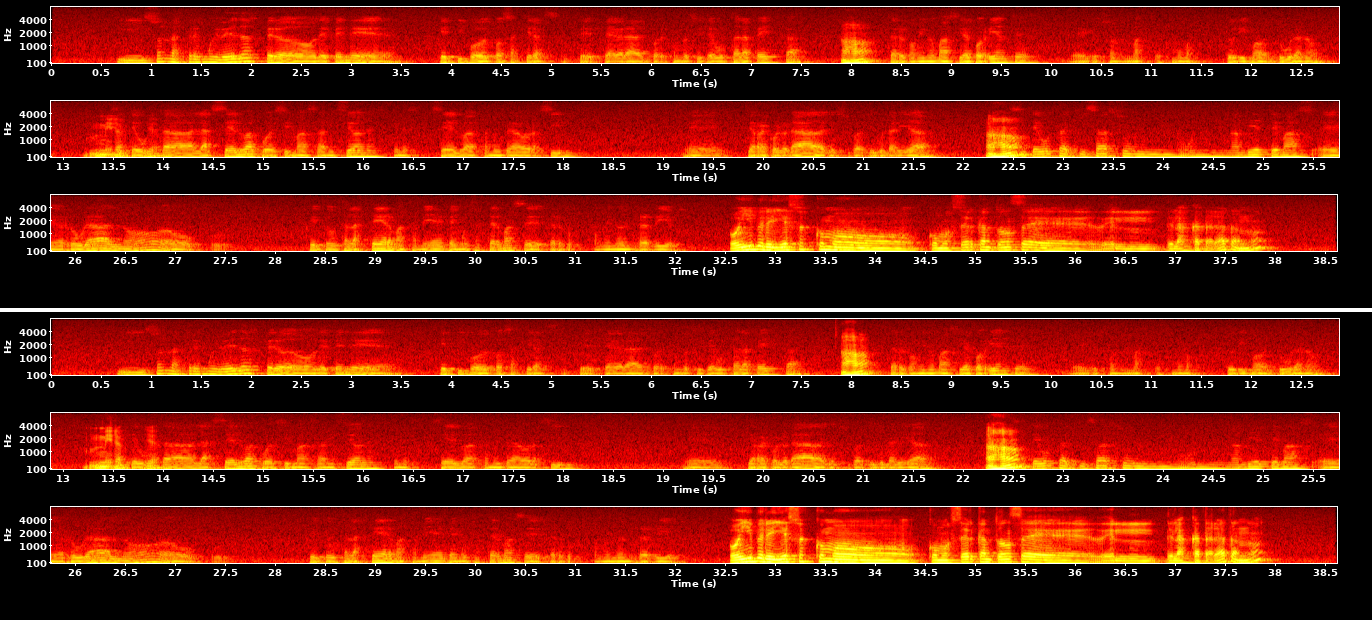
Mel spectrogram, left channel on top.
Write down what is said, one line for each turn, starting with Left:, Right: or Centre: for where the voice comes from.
Left: Y son las tres muy bellas, pero depende qué tipo de cosas quieras que te, te agraden. Por ejemplo, si te gusta la pesca,
Right: Ajá.
Left: te recomiendo más ir a Corrientes, eh, que son más, es como más turismo aventura, ¿no?
Right: Mira,
Left: Si te gusta
Right: ya.
Left: la selva, puedes ir más a Misiones, tienes selva, está muy pegado a Brasil, eh, Tierra Colorada, que es su particularidad.
Right: Ajá.
Left: Y si te gusta quizás un, un ambiente más eh, rural, ¿no? O, o que te gustan las termas también, que hay muchas termas, eh, te recomiendo Entre Ríos.
Right: Oye, pero y eso es como, como cerca entonces del- de las cataratas, ¿no?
